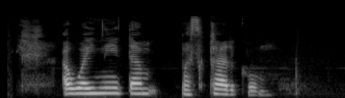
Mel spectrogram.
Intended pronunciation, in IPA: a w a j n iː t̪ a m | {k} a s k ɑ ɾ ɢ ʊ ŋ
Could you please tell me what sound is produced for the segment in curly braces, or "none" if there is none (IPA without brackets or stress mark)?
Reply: p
